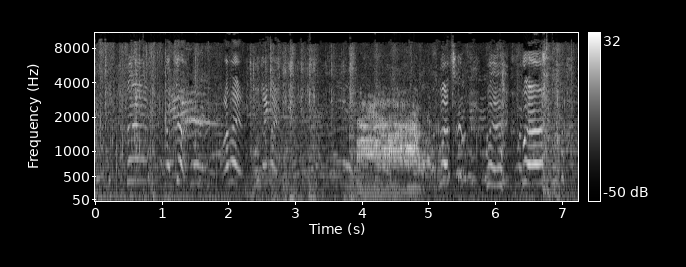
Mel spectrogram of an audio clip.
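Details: Rampaging cow charging toward an elderly sickle seller; one low, drawn-out moo lasting about a second stands out midway, surrounded by loud, excited human voices and background music.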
